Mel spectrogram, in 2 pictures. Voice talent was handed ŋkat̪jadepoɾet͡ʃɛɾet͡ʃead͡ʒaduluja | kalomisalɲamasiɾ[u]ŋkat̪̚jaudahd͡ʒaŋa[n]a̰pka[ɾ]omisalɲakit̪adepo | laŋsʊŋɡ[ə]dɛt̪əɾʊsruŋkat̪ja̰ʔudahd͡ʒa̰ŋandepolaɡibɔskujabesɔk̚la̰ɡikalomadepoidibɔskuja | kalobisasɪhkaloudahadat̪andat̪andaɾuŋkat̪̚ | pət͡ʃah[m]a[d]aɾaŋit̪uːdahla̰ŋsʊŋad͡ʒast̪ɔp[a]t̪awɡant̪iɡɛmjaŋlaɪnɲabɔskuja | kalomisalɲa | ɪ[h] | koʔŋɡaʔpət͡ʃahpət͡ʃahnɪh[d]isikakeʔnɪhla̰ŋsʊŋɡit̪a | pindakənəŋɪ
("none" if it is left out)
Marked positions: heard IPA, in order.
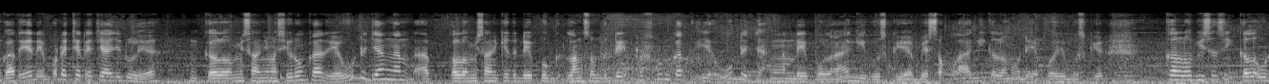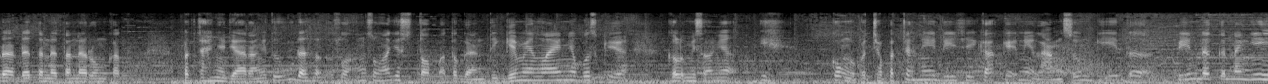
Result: u, n, l, ə, ɲ, d͡ʒ, a, h, d

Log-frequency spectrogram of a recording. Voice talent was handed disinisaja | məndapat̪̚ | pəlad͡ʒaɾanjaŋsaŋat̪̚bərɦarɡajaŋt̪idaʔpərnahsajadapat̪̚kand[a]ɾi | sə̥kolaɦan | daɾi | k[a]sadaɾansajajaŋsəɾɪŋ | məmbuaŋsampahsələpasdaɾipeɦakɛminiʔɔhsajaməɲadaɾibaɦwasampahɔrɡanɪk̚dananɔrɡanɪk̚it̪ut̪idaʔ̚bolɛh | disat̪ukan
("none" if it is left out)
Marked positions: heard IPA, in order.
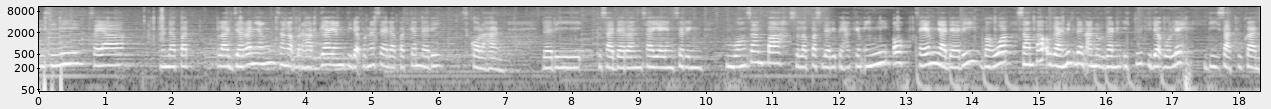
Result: a, ə

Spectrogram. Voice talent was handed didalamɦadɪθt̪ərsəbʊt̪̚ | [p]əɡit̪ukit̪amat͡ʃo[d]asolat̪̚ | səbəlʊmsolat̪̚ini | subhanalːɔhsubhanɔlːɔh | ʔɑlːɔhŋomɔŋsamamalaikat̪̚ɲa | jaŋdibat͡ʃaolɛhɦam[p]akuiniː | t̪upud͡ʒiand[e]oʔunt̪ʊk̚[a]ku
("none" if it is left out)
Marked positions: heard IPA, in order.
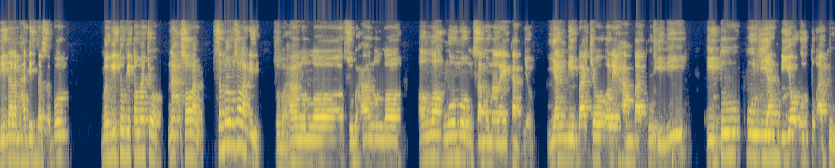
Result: b, n, b, i, a

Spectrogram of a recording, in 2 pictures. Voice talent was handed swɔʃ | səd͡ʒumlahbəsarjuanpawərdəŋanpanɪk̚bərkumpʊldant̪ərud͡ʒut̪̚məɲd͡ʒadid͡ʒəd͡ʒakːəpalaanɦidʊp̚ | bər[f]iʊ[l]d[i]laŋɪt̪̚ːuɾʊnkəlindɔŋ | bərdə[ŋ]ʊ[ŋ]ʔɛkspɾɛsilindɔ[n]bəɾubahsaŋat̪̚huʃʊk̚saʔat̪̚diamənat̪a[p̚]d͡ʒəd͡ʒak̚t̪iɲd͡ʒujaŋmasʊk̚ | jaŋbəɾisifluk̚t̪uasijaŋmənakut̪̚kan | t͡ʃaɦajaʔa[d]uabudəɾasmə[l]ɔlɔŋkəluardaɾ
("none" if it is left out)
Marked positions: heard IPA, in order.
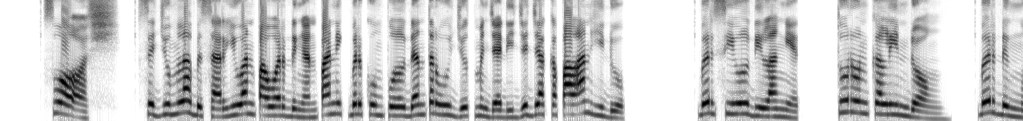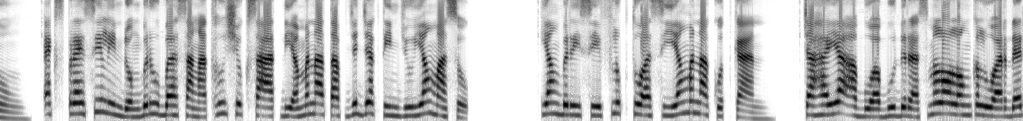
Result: s, l, i, ŋ, ŋ, ŋ, p̚, b, l

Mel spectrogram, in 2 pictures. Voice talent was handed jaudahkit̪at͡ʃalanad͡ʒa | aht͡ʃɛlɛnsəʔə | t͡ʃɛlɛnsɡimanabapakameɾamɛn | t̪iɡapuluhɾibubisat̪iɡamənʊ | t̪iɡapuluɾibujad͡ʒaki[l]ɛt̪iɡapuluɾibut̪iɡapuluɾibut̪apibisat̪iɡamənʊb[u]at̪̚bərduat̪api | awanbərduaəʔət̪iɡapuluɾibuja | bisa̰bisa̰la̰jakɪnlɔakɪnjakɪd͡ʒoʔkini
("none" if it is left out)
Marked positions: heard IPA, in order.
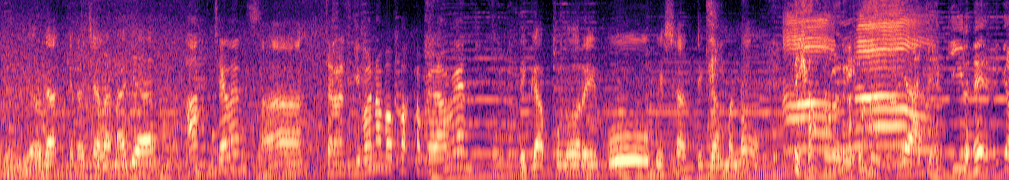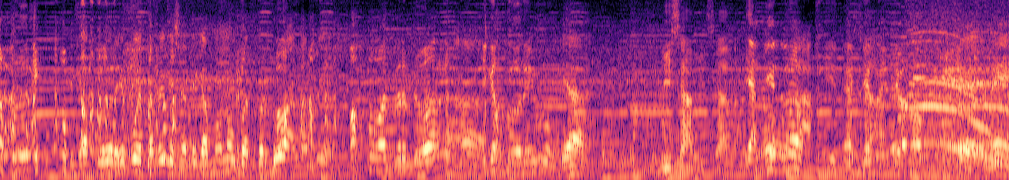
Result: l, u

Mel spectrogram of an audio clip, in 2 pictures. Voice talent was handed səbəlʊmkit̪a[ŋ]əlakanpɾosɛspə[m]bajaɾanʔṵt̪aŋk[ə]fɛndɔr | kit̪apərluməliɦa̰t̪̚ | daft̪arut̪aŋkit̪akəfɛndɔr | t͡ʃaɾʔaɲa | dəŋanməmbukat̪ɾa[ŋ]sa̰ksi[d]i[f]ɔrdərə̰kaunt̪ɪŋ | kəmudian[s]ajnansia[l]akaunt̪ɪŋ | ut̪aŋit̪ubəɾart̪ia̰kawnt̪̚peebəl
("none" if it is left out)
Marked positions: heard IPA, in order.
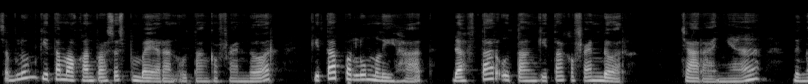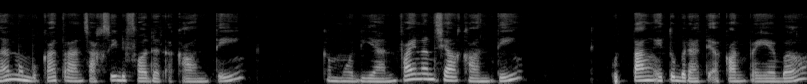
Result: m, m, ə, n, d, f, f, l

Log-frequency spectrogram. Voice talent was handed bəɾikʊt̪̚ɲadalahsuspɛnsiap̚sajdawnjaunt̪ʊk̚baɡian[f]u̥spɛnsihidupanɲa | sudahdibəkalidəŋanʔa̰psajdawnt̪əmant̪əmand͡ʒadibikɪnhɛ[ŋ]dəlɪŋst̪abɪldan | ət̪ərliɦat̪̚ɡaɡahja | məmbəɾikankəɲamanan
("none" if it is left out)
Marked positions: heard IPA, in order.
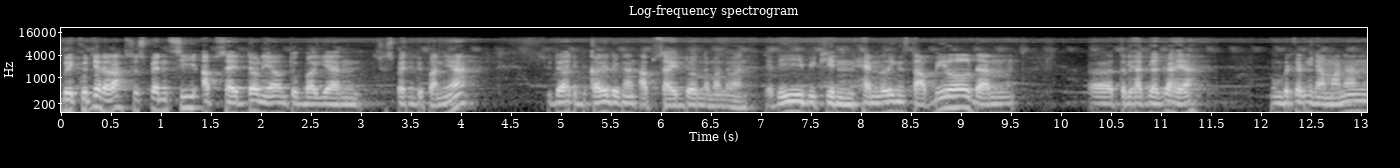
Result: s, n

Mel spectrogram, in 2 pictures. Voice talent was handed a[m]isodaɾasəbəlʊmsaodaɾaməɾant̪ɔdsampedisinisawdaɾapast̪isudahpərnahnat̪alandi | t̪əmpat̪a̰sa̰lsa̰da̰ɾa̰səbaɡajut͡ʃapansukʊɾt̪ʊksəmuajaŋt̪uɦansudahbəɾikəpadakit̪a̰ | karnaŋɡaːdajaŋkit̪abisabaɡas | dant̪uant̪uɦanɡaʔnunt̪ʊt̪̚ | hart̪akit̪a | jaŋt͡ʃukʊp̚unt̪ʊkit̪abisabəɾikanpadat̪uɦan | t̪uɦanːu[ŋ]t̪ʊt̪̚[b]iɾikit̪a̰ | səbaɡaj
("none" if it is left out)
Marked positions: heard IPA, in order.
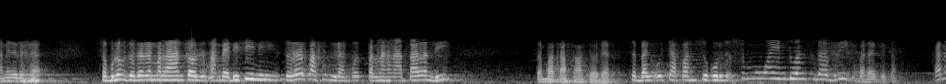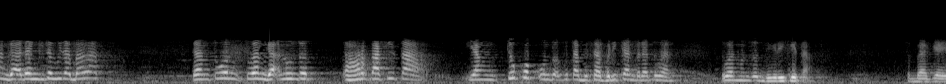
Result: m, n, d

